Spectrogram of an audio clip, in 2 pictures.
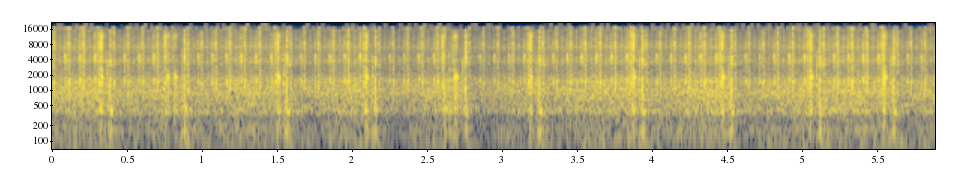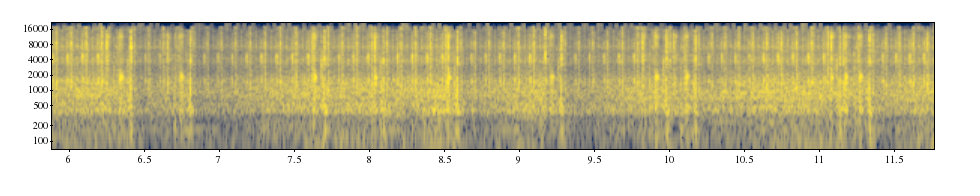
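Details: Enjomor small hit-and-miss engine running sweetly: sharp firing pops every half second or so, coasting between, under clattering background of chatting, highway and alley traffic; normal hit-and-miss running.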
